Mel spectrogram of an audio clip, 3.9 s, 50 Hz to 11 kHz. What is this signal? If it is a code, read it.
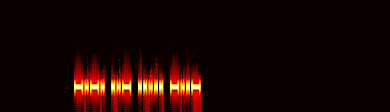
Morse code, heard as a keyed tone, about 45 wpm, 700 Hz. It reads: CU5X
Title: DXCC-100 Call Signs - 4 Characters - Repeated 2x - 45wpm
